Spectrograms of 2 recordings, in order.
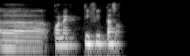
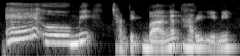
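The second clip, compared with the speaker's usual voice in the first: complimenting husband; 3 dB louder, slower than usual. Acted. Husband praising his wife's looks, exaggerated compliment. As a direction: gush like an admiring husband. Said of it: "Kata suami kita".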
